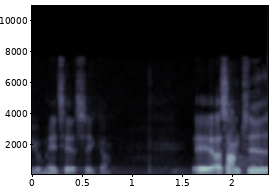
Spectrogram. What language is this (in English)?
Danish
